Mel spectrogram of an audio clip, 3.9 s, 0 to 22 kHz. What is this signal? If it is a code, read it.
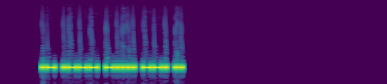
Morse code, heard as a keyed tone, about 44 wpm, 700 Hz. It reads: AJ6GI
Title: USA Call Signs - 5 Characters - 45wpm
